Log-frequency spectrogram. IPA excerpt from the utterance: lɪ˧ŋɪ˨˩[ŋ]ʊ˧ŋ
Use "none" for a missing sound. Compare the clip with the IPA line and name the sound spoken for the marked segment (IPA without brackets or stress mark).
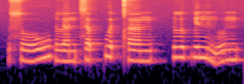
ŋ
